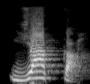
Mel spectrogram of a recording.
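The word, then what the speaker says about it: Jacke: pullover यानी कि sweater याका क्योंकि जर्मन में जे को या बोला जाता है या की तरह से प्रोनाउंस करते हैं तो इसलिए आपका होगा याका याका मतलब जैकेट माटेल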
